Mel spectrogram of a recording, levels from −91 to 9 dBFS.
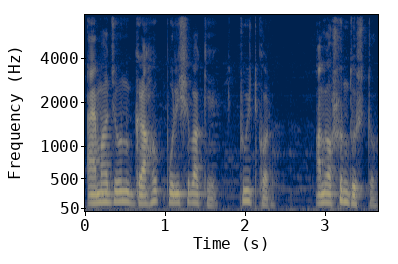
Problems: constant background noise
